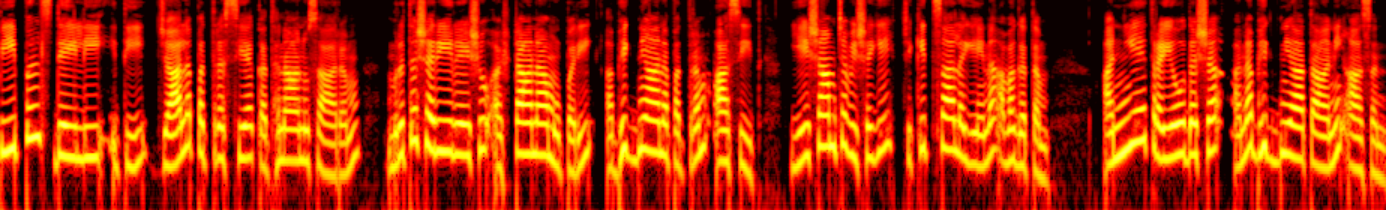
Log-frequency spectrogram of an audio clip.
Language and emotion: Sanskrit, neutral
